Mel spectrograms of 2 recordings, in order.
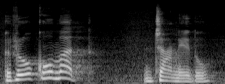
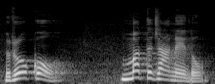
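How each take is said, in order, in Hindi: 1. विराम 'mat' के बाद आता है। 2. विराम 'roko' के बाद आता है। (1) "मैं रोको मत कहकर कोमा लगा दूं" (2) "एक में कहा रोको, रोक लो, मत जाने दो"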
